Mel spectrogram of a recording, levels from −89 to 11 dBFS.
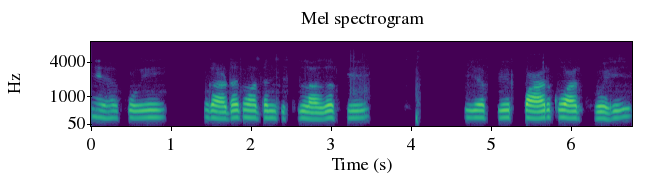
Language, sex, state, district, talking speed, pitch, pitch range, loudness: Chhattisgarhi, female, Chhattisgarh, Jashpur, 115 wpm, 210 Hz, 200-215 Hz, -20 LUFS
